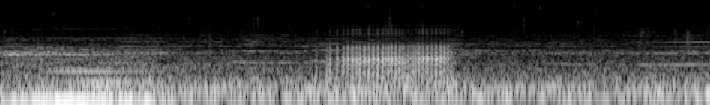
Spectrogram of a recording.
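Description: Steady rain falls on surfaces in the video game Hell Is Us, a continuous close patter with a low rumble underneath and a brief brighter surge partway through.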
